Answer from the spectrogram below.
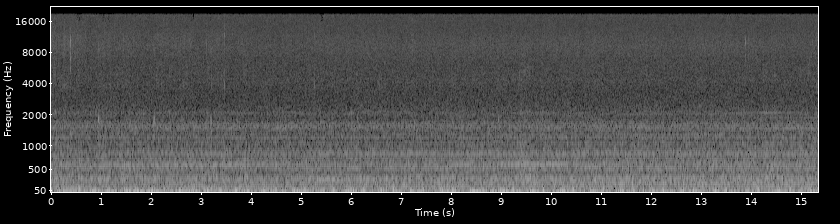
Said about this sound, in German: So, MP3. Und drücken jetzt einfach nur die Eingabetaste und dann macht das Programm alleine. Und ihr wird gleich hören, wie mein Lüfter anfängt zu arbeiten. So, jetzt fängt er an zu wandeln. Gleich müsstet ihr meinen Lüfter hören.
